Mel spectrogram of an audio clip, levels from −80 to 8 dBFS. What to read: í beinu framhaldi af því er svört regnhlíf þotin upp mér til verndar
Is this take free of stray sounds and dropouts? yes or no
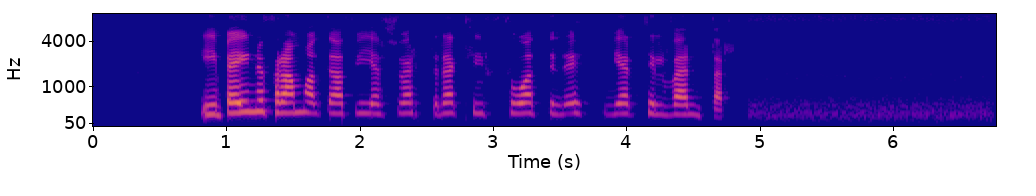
yes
